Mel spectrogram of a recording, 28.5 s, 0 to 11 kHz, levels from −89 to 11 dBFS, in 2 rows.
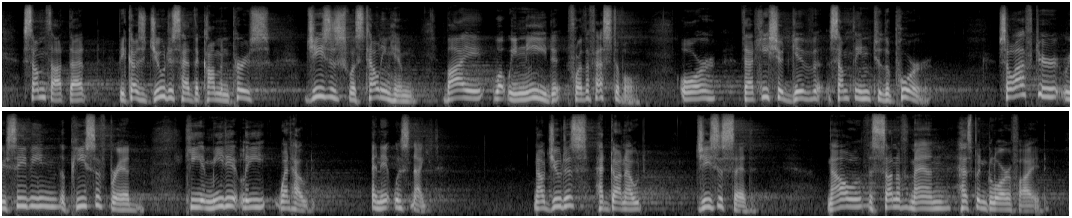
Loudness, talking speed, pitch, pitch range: -26 LUFS, 125 wpm, 180 Hz, 155-205 Hz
